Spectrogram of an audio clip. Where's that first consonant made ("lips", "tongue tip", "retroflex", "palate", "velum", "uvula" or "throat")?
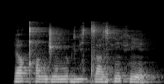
uvula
